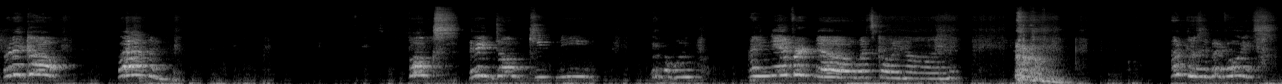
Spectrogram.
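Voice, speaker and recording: Super high puppet show host voice, slow halting hammy patter, echoey room. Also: a little hiss or hum. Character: excitable, easily flustered sock puppet talk-show host. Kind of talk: improvised comedic talk-show patter. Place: living room, puppets behind a couch. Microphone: distant camera microphone. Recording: echoey room, far from the mic.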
